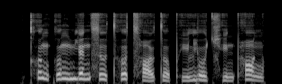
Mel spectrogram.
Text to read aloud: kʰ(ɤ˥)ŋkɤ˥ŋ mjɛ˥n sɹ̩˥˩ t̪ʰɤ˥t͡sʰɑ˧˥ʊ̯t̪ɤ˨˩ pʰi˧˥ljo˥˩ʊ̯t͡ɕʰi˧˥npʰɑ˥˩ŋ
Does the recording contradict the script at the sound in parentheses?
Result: yes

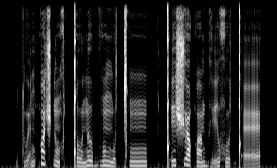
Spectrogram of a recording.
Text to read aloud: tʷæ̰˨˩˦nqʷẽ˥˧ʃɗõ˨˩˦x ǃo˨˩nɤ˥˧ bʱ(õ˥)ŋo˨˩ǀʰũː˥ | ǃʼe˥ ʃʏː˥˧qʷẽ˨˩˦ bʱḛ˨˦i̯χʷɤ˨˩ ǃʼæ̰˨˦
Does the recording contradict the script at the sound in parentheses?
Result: no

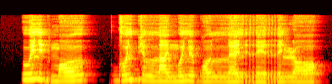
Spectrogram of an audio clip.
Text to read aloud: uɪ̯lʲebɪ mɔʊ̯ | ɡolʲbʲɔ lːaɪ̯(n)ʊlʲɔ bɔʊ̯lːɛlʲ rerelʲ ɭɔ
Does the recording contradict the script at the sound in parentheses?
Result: yes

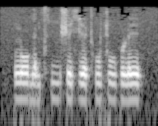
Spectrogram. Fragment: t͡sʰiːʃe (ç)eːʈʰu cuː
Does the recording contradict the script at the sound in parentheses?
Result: no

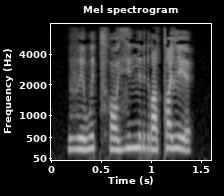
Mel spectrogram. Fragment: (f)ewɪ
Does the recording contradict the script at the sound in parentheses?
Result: yes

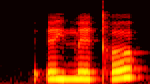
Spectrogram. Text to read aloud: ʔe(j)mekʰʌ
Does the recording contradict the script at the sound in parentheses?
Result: no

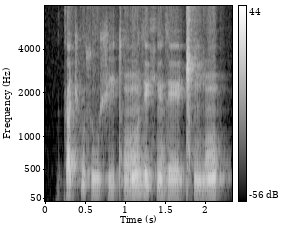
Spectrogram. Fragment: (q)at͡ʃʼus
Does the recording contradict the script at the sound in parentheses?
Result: yes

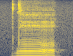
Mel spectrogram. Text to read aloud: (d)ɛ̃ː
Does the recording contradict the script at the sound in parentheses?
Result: no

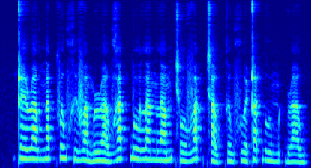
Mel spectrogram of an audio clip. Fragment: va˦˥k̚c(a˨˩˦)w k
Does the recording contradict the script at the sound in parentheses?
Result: yes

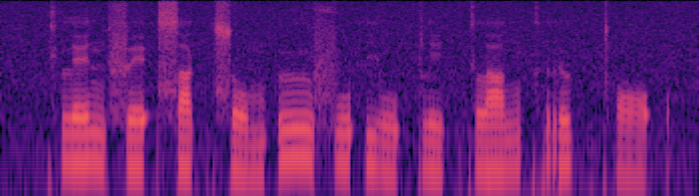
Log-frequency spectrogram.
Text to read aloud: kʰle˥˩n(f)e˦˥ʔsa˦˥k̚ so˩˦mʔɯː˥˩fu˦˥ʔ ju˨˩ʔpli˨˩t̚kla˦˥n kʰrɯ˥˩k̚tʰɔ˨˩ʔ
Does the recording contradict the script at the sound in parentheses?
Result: no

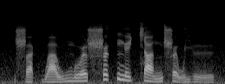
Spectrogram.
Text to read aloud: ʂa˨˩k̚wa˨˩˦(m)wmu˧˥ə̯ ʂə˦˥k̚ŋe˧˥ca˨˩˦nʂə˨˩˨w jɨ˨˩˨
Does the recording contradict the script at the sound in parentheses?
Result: yes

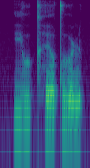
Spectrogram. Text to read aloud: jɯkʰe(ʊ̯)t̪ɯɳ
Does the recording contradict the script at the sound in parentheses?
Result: yes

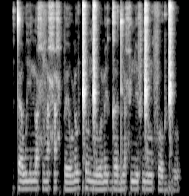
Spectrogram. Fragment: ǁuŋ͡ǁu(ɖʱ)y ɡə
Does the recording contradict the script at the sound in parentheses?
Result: yes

